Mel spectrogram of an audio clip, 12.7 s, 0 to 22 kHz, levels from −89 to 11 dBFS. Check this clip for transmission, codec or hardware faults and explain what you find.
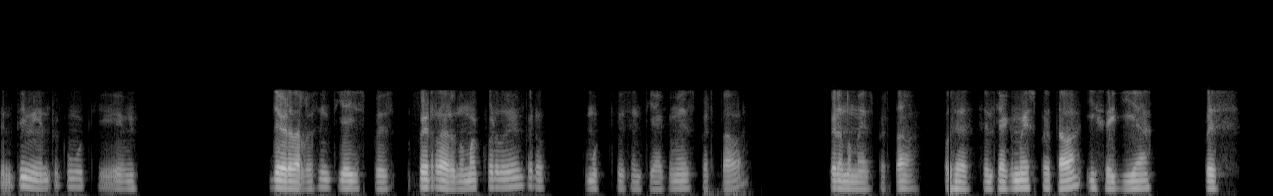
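One fault stands out: packet loss on an ADPCM call, from 9.48 to 9.60 s, on what sounds like 32 kbit/s G.726. About 20 ms of speech, roughly one packet, drops to hard-edged silence. The decoder's predictor and step size lose step with the sender's. Speech then returns with brief distortion, settling within tens of milliseconds.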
